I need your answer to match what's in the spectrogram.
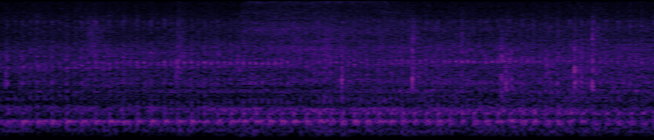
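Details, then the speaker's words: Hornby model train on dirty track, internals altered, running without sound: soft motor hum with light irregular ticks about every half second, louder the faster it goes; drive shaft universal joint not seated in the gearbox. "hopefully you can hear that it sounds like there's something revolving and hitting something we'll say the faster you go"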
